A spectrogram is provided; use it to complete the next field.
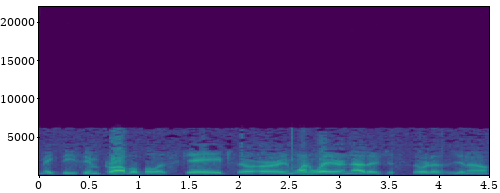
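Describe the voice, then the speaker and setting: This man has a medium pitch and ordinary pitch variation. He speaks at a fairly quick pace. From Southern California. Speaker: author, researcher. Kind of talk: radio interview. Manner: hesitant, many repetitions and fillers.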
